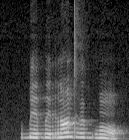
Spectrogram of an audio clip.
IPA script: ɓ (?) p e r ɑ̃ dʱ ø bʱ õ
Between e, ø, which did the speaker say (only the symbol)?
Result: e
